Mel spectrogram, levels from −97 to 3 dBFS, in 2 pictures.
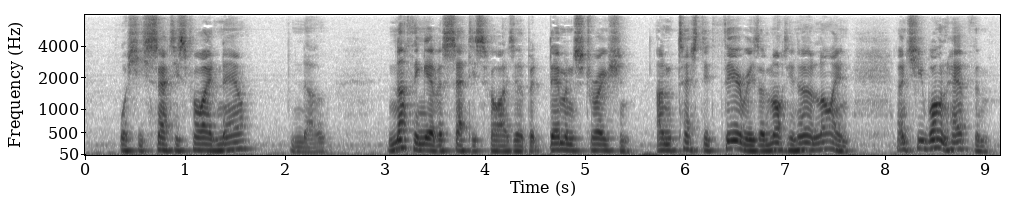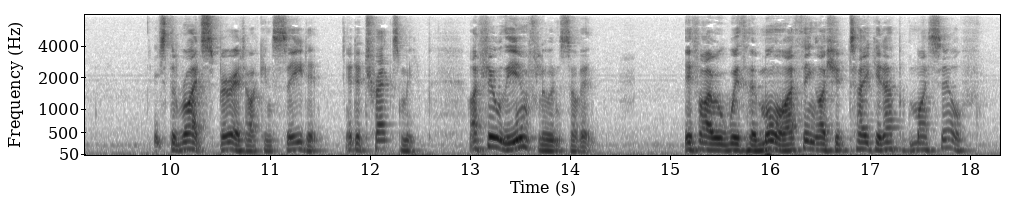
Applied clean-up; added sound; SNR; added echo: none; none; none; none.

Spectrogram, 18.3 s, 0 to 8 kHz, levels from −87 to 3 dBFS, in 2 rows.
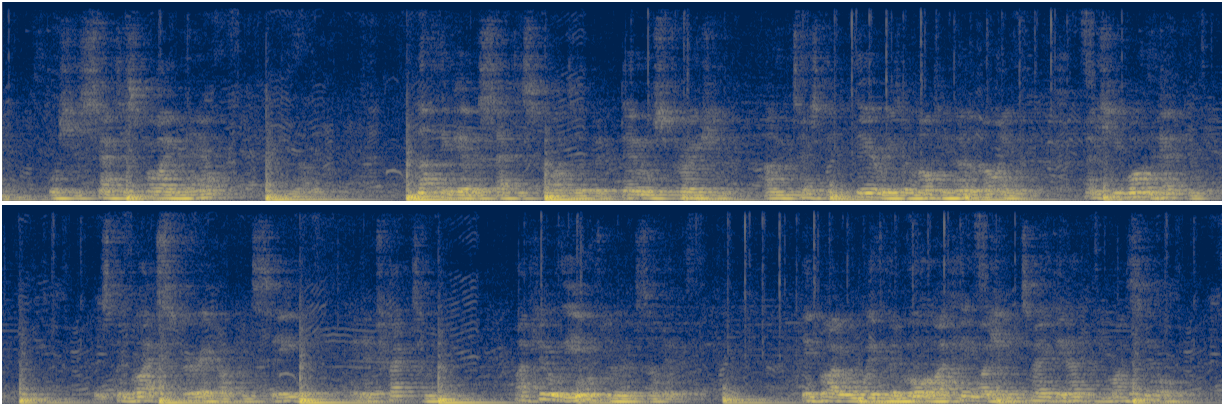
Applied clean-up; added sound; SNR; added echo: none; Crowd; 4 dB; reverberation time 1.0 s.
